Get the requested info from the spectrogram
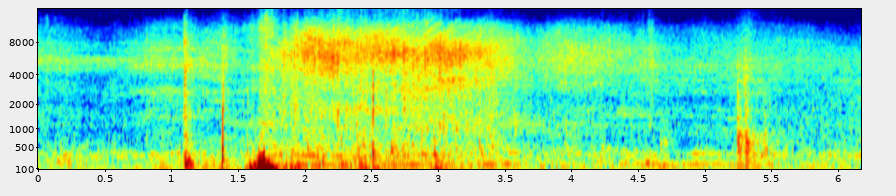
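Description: Faint movement noise picked up by a clip-on microphone: a few light knocks and a soft thud, then a soft rustling hiss, like clothing brushing the mic, for about a second and a half.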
